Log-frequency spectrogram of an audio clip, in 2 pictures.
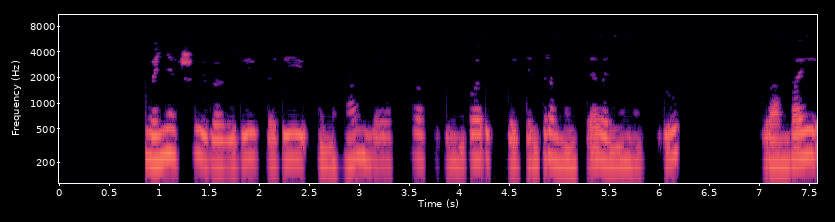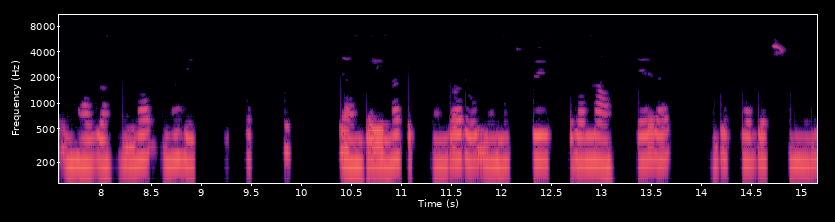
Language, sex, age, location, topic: Kinyarwanda, female, 25-35, Huye, education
